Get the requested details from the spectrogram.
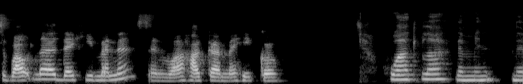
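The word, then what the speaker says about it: Huautla de Jiménez: in, which I will need your help to pronounce. Yes, of course. It's Huautla de Jimenez in Oaxaca, Mexico.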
